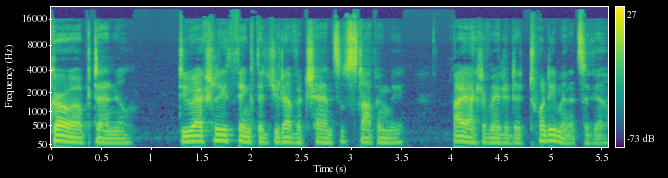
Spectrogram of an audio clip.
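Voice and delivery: soft-spoken, low and quiet voice. Trying the villain line again as the movie actor: soft-spoken Ozymandias voice. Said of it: "the movie guy's impression, that actor".

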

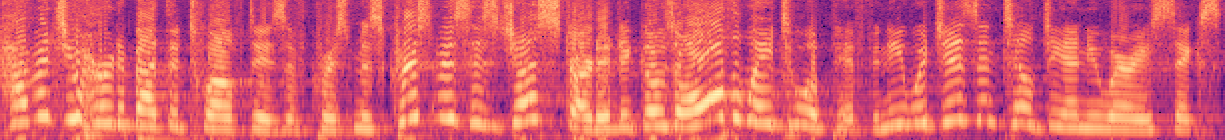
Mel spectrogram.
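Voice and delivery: mock loud, preachy rant going on and on. Retelling a reply to a son about Christmas: retelling own rant. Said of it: "I went on a rant".

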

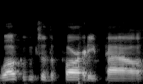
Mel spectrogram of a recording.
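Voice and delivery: ordinary delivery

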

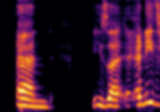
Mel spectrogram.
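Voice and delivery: ordinary delivery

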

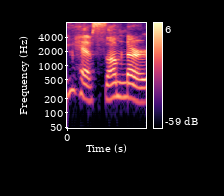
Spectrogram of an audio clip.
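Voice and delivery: plain

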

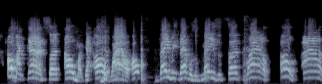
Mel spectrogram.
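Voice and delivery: high, slow, drawn-out put-on celebrity comedian voice. Imagining a comedian's reaction to the best special ever, in a Dave Chappelle voice. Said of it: "I gotta do it in a Dave Chappelle".

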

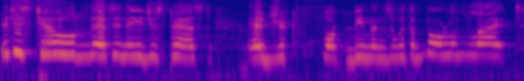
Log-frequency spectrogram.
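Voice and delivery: put-on English accent, high and loud. Reading aloud the legend of Erdrick and the Dragon Lord, in an attempted English accent. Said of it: "I love how many people you probably just offended".

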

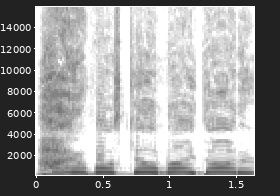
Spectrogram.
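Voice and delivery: mock very high, tearful crying wail. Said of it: "he's crying. He's like".

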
